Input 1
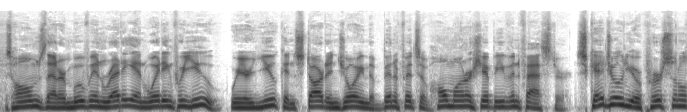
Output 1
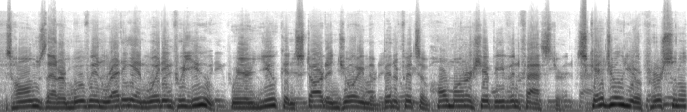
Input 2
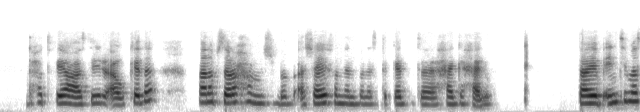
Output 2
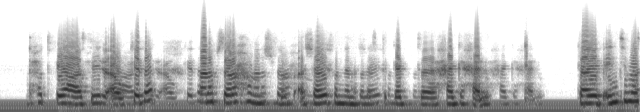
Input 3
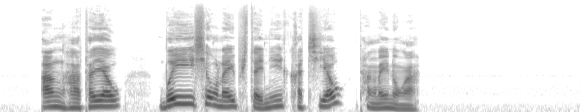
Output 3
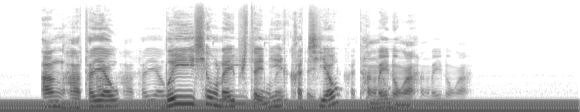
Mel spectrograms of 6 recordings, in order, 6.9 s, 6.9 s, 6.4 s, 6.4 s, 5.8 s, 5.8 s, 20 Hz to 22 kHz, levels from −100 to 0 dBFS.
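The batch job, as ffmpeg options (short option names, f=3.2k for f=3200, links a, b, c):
-filter_complex "[0:a]aeval=exprs='val(0)+0.00794*(sin(2*PI*60*n/s)+sin(2*PI*2*60*n/s)/2+sin(2*PI*3*60*n/s)/3+sin(2*PI*4*60*n/s)/4+sin(2*PI*5*60*n/s)/5)':c=same,aecho=1:1:3:0.3,asplit=2[a][b];[b]adelay=530.6,volume=-16dB,highshelf=f=4k:g=-11.9[c];[a][c]amix=inputs=2:normalize=0,asoftclip=type=tanh:threshold=-21dB,equalizer=f=200:t=o:w=0.62:g=11.5,volume=3dB"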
